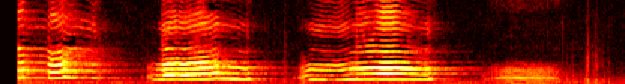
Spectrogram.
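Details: A one-week-old puppy vocalizing: a series of high, tonal whining cries with rich harmonics, three sustained wails rising and falling over four seconds, ending in a softer grunt-like sound.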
